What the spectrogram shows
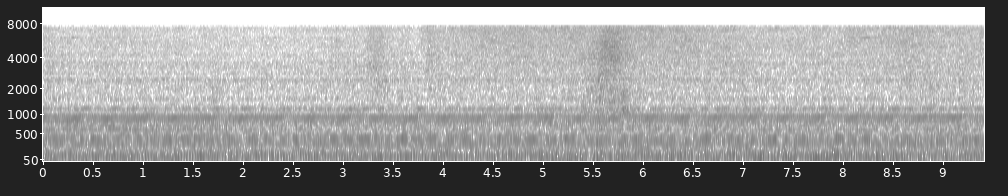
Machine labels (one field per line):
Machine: pump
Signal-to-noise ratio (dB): 6 dB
